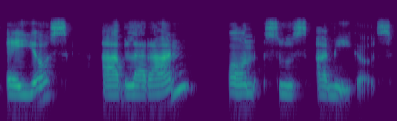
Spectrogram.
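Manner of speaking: slow Spanish, "Ellos" with a y sound; pronunciation demo. Shown as a demonstration. Teacher repeating for students, slow careful demo. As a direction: say "Ellos hablarán con sus amigos" slowly, h left silent. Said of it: "pronounce them for you".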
